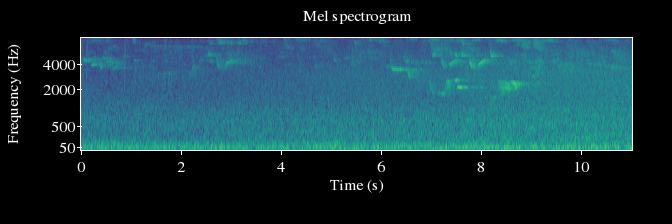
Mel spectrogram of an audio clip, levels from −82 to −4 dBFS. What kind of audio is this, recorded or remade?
remade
